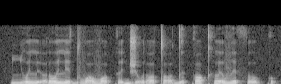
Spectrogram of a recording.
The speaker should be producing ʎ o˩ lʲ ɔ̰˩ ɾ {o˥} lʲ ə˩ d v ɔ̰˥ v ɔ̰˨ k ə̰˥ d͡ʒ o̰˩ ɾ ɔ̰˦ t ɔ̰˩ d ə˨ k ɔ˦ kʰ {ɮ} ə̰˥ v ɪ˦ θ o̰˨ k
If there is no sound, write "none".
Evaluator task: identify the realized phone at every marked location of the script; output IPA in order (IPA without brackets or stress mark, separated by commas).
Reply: o˦, l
